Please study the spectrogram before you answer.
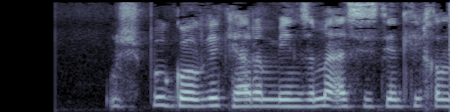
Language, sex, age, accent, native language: Uzbek, male, 18-24, Namangan, Uzbek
